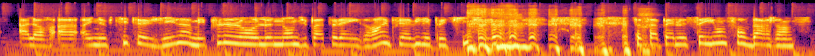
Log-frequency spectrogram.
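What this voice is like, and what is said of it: Regional accent from the Var. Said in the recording (French): “J'adore votre accent. Vous êtes dans le Var”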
